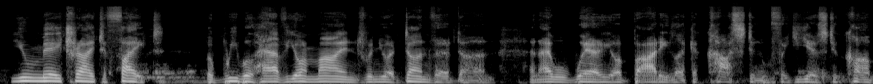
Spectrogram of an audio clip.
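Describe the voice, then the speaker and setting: Putting on a character voice with a menacing tone, a man speaks at a medium pitch and a moderate pace with ordinary pitch variation. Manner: menacing, echoing; taunting, sinister.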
